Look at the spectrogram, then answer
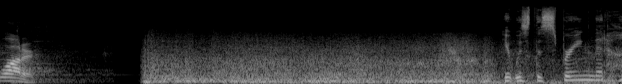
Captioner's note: thunder rumbles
